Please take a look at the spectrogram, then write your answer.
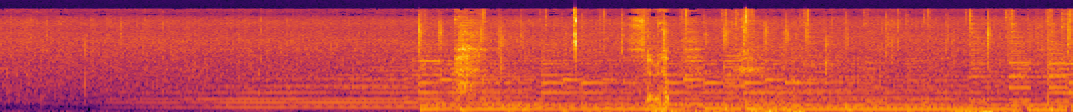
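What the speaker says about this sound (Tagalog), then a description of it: "At baka lumakas yung ulan." Rain falls on a tropical rural trail near a cave, a steady wash that thickens and grows louder partway through. A low sustained hum runs beneath it, and a voice speaks briefly.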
